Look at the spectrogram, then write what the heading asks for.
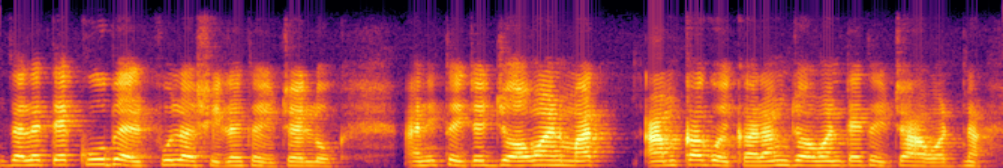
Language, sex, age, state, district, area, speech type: Goan Konkani, female, 30-45, Goa, Tiswadi, rural, spontaneous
